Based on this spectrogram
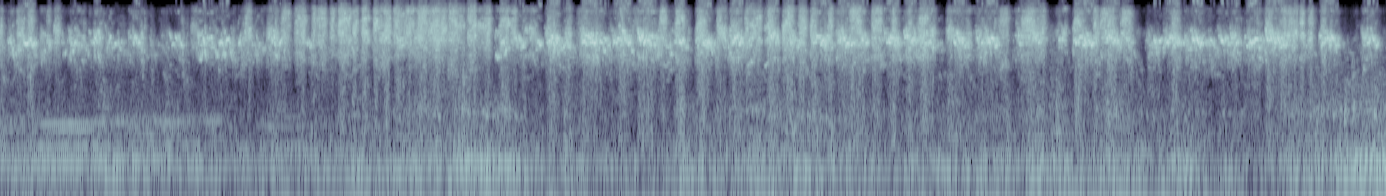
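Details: Many budgerigars in an aviary at the end of the breeding season, noisy in the morning; steady dense chirping and squeaky chatter throughout, with rapid overlapping notes and short dips.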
